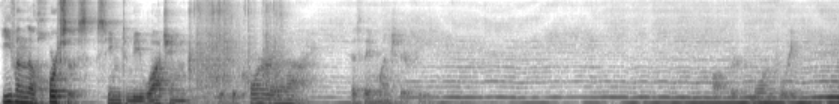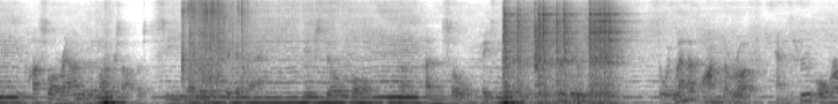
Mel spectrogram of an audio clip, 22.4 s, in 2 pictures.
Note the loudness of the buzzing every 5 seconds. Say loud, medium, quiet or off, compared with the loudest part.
quiet, quiet, loud, loud, quiet.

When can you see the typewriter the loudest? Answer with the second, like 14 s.
19 s.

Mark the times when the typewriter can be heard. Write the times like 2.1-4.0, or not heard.
17.9-19.4.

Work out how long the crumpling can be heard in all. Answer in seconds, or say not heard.
2 s.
